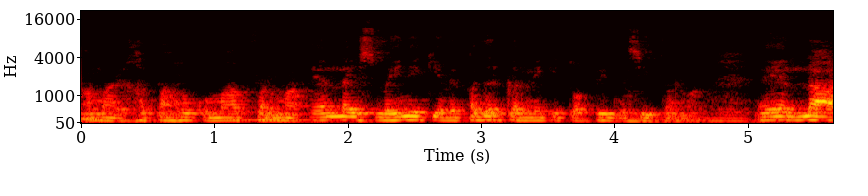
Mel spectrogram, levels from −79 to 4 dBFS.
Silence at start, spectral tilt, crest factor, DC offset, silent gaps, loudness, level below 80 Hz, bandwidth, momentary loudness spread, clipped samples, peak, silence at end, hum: 0 s; -8.5 dB/octave; 18 dB; under 0.1%; none; -32 LUFS; -62 dBFS; 12 kHz; 9 LU; under 0.1%; -12 dBFS; 0 s; none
